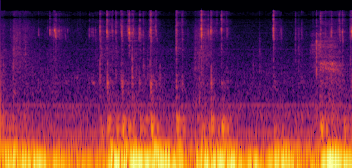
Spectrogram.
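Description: Computer keyboard being typed on: a run of irregular keystroke clicks as a terminal command is entered, over a low steady hum.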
